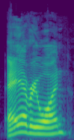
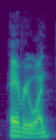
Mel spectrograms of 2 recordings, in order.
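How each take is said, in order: First: It is shouted very loudly into the mic. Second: It is said quietly with flat, low energy.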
